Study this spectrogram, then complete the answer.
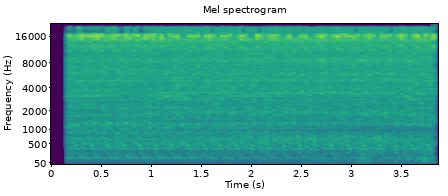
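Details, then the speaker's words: Ford Fiesta Zetec S 1.6 TDCi diesel with new stainless Milltek turbo-back exhaust: steady idle with soft mellow diesel clatter, no knocks, rattles or exhaust blows; normal, not loud. "that is it that just sounds like a normal car exhaust rumble or just a normal fiesta sound like it did before"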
